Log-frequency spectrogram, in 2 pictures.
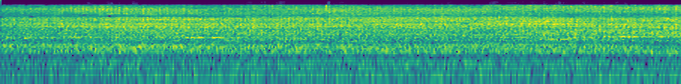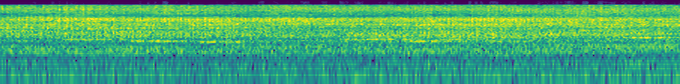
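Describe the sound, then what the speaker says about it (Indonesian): An intercity bus idles inside the Balai Solo bus terminal in Sumbar, a steady low diesel rumble with constant engine noise and no pauses, close by and fairly loud. "admin akan mereview bus akap yang berada di dalam terminal Balai Solo, Sumbar bosku."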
